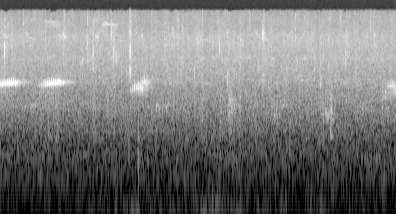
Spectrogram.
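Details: Ruddy Kingfisher pair on Amami Oshima: two rolling mid-pitched trills a second apart, then a softer lower note, followed by quiet with scattered drips and a faint final call.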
